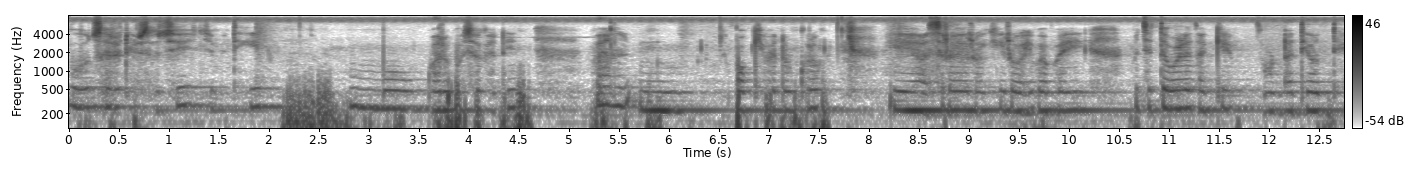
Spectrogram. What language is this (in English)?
Odia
